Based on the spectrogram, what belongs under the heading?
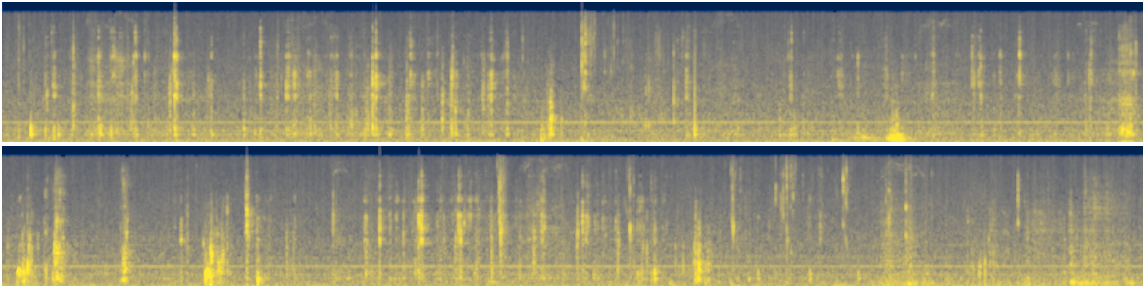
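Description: Close-miked chewing of soft cream-filled bread, with wet mouth clicks and smacks throughout. About halfway through there are a few gulps of milk.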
